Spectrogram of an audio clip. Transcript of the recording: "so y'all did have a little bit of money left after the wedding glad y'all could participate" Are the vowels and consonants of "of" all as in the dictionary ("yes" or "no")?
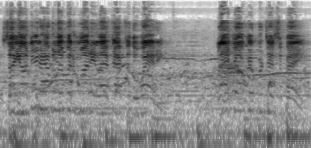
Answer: yes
